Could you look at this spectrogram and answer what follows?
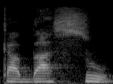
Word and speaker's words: Kabasu: You pronounce Kabasu well.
